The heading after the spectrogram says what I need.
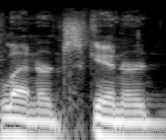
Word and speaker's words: Lynyrd Skynyrd: But that debut album that was titled Pronounced Leh-nerd Skin-nerd did really well for the band, reached number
